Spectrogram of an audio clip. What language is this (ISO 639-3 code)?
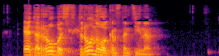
rus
